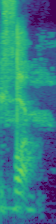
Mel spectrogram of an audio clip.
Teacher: So you would pronounce the R, but not the T.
